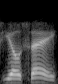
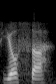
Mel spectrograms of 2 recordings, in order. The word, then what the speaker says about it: Yosa: The ossuary that has the inscription that he pronounces Yosei, that's a mistake. It's the last letter that's in the name is an H. The most likely pronunciation is Yosa.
